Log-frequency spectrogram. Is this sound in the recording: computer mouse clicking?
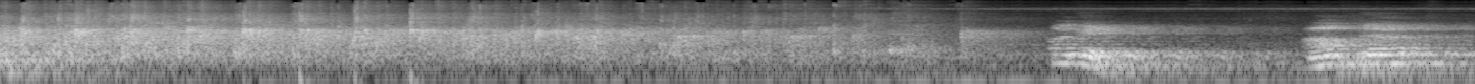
no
